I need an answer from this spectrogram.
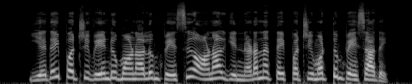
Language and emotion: Tamil, angry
